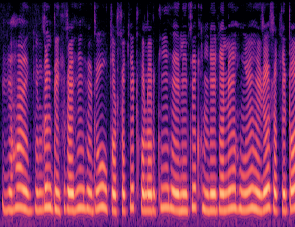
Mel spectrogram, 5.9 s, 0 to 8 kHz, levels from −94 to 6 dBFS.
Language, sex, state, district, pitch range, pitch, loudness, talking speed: Hindi, female, Maharashtra, Mumbai Suburban, 225-255 Hz, 235 Hz, -13 LUFS, 215 wpm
